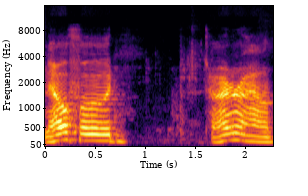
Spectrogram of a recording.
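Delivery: high-pitched goblin creature voice. Game master voicing a goblin for the players, goblin voice. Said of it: "the goblin just kind of nods".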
